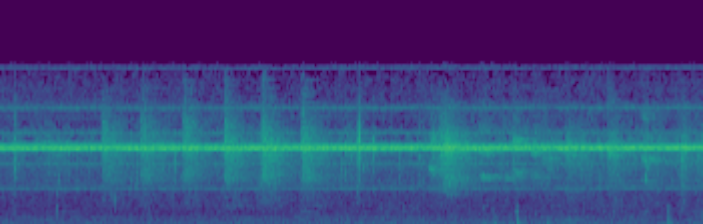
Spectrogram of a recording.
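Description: Dry leaves rustle under a small monkey's feet.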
